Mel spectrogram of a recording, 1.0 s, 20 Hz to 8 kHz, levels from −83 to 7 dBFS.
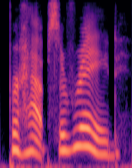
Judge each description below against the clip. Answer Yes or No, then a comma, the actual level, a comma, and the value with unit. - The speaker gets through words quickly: No, average, 180 wpm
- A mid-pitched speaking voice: No, high, 230 Hz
